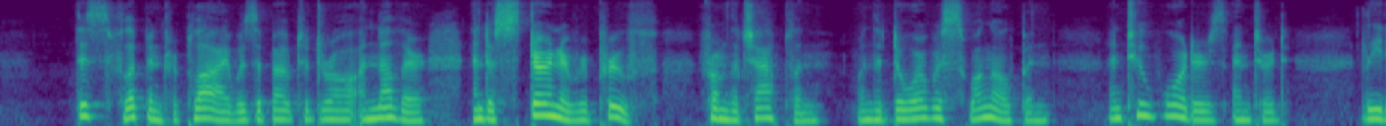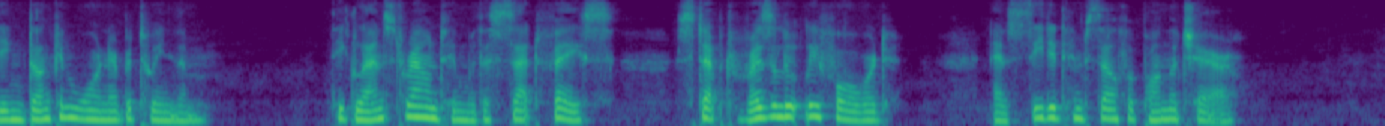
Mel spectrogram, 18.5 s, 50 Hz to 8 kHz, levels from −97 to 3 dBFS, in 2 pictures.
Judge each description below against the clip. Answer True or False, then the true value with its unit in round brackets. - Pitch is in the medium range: True (170 Hz)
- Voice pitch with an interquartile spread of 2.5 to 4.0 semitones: True (3.3 semitones)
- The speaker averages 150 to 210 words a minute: True (155 wpm)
